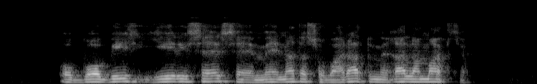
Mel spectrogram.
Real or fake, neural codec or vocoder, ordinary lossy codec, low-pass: fake; codec, 16 kHz, 4.8 kbps, FACodec; Opus, 32 kbps; 7.2 kHz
